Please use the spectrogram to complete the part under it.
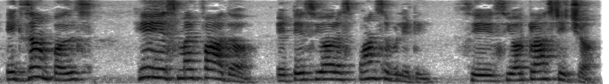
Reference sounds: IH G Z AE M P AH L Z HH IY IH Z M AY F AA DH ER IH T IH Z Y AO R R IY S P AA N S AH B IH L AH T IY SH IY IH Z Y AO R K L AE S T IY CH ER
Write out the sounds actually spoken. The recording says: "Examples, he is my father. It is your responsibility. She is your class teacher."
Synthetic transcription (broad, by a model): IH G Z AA M P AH L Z HH IY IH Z M AY F AA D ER IH T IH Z Y AO R R IY S P AA N S AH B IH L AH T IY S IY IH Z Y AO R K L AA S T IY CH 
